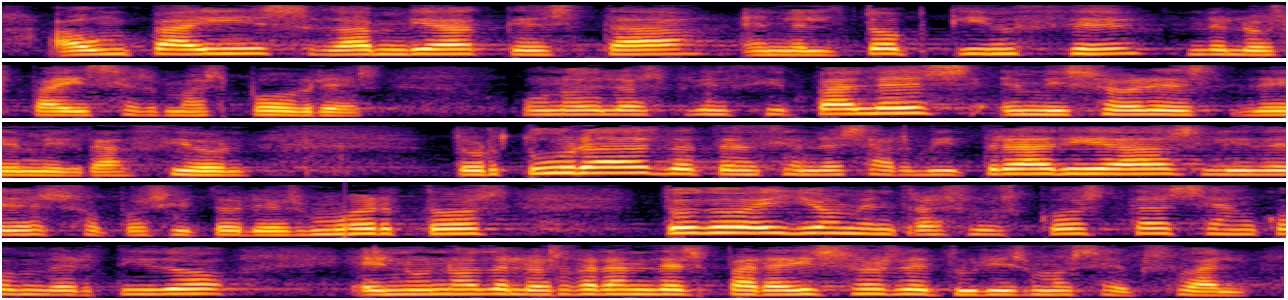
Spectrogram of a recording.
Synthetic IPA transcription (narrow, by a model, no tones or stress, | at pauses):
a̰umpaizɣambjake̞ːst̪ae̞ne̞lt̪o̞pkinθe̞ðe̞lo̞spaise̞zmaspo̞β̞ɾe̞s | uno̞ð̞elo̞spɾin̟θipale̞semiso̞ɾe̞zðe̞ːmiɣ̞ɾaθjo̞nt̪o̞ɾt̪uɾazðe̞t̪e̞nθjo̞ne̞saɾβit̪ɾaɾjazlið̞e̞ɾe̞so̞po̞sit̪o̞ɾe̞zmwe̞ɾt̪o̞st̪o̞ð̞o̞e̞ʎo̞mjent̪ɾasːusko̞st̪asːe̞aŋko̞mbe̞ɾt̪iðo̞ | e̞nũno̞ð̞e̞lo̞zɣ̞ɾand̪e̞spaɾaiso̞zð̞et̪uɾizmo̞se̞kswal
